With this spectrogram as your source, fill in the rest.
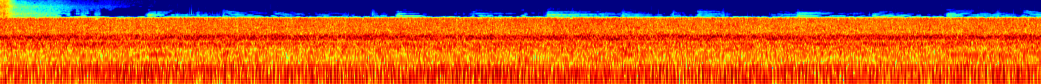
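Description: Mower blades cut through tall dry grass.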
